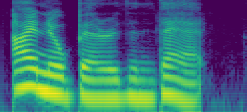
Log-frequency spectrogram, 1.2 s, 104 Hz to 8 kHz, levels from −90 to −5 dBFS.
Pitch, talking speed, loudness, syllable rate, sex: 200 Hz, 245 wpm, -18 LUFS, 6.3 syllables/s, female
